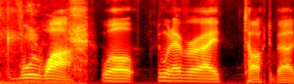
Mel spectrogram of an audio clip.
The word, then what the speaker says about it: Vouloir: It's not pronounced Voliere? No, it's not Voliere, it's Vouloir.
